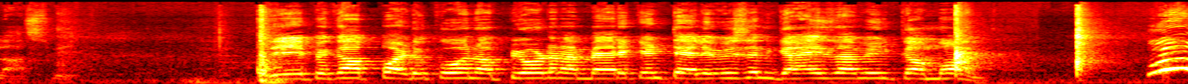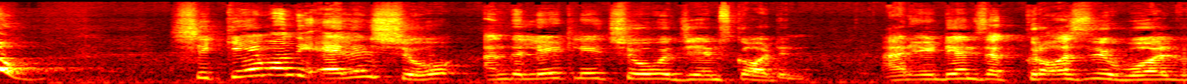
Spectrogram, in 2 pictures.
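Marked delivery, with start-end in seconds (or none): 5.7-6.1 high, very loud cheer; excited whoop. Real, not acted. Host cheering Deepika on American television, loud whoop.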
